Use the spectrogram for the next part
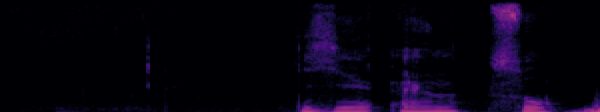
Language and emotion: Russian, neutral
